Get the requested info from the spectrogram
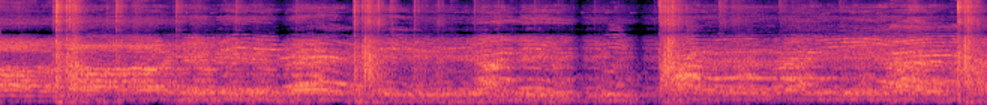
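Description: A group of men's voices chanting a noha together, with chest-beating (matam) hand slaps struck in unison about every two seconds.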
